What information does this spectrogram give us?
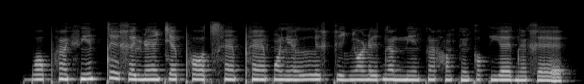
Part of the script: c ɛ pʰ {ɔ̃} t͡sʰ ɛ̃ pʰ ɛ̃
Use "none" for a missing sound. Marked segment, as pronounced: ɔ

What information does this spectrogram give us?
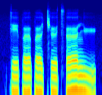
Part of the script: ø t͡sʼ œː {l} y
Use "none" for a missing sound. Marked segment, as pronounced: n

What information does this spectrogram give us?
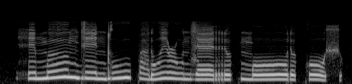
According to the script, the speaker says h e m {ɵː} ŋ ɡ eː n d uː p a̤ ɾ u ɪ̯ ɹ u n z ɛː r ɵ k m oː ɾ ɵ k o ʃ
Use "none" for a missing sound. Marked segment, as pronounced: ɵː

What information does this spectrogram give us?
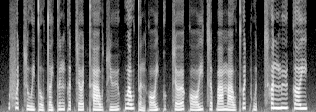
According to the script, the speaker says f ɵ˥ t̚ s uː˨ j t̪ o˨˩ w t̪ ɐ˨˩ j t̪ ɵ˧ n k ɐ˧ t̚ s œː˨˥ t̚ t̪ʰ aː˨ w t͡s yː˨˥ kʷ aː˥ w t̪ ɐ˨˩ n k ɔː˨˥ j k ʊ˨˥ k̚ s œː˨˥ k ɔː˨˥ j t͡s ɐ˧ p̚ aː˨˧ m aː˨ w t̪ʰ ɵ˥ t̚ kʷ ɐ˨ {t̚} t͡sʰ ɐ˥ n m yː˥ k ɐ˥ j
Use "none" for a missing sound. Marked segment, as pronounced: t̚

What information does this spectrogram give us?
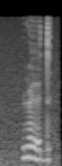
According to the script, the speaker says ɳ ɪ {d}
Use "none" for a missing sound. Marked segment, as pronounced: d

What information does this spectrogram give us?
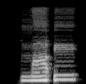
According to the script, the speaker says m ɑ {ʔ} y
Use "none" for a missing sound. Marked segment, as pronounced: ʔ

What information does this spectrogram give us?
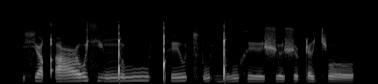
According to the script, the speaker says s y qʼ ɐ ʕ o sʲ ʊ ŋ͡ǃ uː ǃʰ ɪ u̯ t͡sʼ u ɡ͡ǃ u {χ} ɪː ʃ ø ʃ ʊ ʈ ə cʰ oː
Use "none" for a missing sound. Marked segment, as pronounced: x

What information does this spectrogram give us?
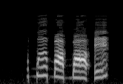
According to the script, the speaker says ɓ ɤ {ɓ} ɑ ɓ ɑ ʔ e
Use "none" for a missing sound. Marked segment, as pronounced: ɓ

